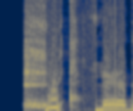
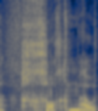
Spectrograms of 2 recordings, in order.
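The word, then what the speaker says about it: Chokmah (חכמה): but pronounced as Chokmah by some people, but Chokmah by others. I go with the Chokmah, with the, the guttural sound there.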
